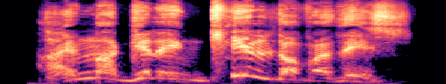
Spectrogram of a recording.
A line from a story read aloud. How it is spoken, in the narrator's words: Crosshair yelled back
